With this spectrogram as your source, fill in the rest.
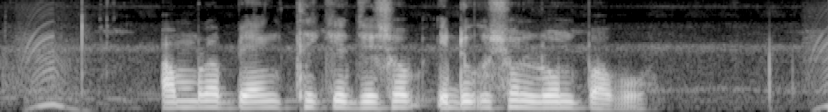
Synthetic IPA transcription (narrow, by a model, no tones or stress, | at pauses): amɾabɛŋk̚t̪ʰeked͡ʑeʃɔbeɖukeʃonlonpabo̰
